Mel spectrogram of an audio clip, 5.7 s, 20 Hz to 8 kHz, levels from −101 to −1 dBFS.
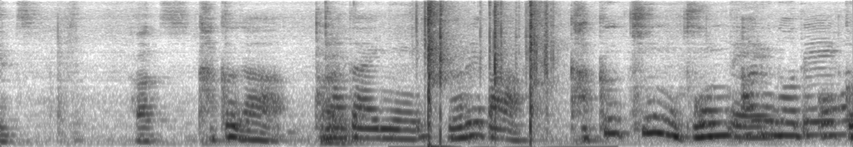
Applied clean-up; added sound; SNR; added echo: none; Crack; 2 dB; reverberation time 0.3 s.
